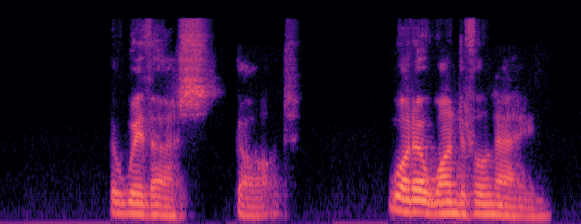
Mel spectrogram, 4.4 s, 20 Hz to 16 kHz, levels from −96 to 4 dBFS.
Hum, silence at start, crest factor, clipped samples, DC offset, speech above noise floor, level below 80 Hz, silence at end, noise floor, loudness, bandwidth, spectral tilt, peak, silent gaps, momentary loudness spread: none; 0.85 s; 20 dB; under 0.1%; under 0.1%; 50 dB; -64 dBFS; 0.25 s; -75 dBFS; -25 LUFS; 12.5 kHz; -5 dB/octave; -6 dBFS; none; 15 LU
